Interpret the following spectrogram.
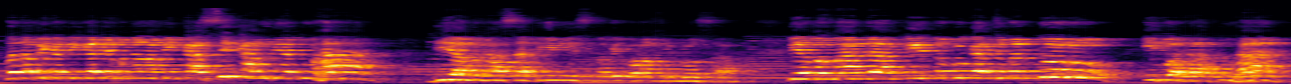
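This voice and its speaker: Impassioned pastor preaching in an echoey hall. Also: male voice, a little fast. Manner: animated preaching, swings from loud cries to low murmurs. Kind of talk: sermon. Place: church hall. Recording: echoey hall, distant mic, with music.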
